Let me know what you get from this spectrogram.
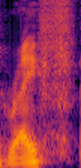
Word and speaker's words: Ralph: you might be cancelled for calling him Ralph. I think they pronounced it Rafe.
